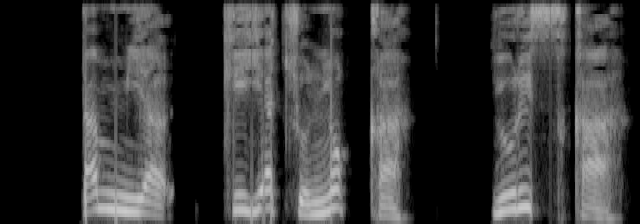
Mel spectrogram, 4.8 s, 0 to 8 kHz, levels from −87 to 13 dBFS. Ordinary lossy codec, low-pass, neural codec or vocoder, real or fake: AAC, 48 kbps; 7.2 kHz; none; real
